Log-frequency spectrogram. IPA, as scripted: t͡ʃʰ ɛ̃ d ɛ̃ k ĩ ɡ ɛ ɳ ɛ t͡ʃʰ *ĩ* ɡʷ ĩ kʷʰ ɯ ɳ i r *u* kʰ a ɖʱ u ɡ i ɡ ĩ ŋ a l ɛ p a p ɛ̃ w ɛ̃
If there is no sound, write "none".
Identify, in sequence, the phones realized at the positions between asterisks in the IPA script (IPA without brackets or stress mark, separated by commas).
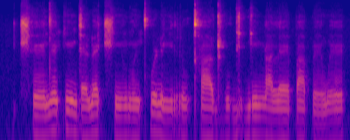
ĩ, u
